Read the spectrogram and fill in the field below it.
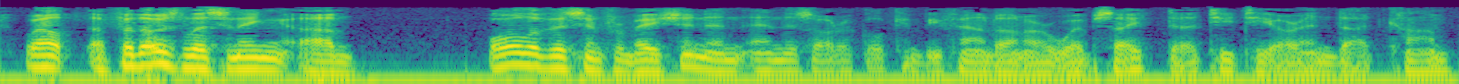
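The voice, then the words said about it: Hoarse, fading voice. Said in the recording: “I'm kind of losing my voice here. I'm fighting a cold.”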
